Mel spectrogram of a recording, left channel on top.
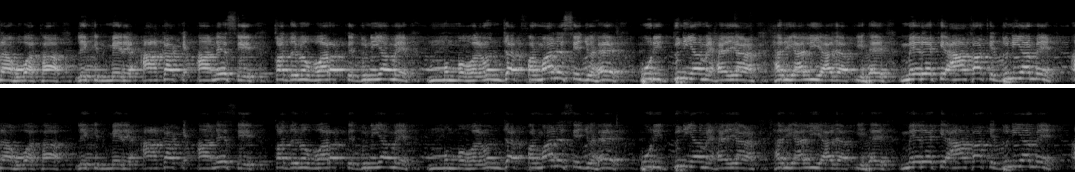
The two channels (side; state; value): right; quieter; 13.4 dB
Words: हुआ था, लेकिन मेरे आका के आने से कदम मुबारक के दुनिया में रंजत फरमाने से जो है पूरी दुनिया में हरियाली आ जाती है। मेरे के आका के दुनिया में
